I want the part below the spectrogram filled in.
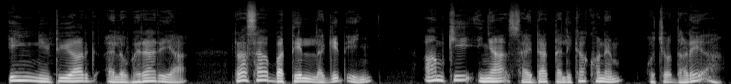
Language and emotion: Santali, neutral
